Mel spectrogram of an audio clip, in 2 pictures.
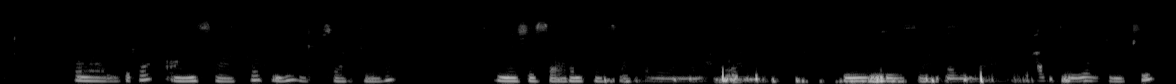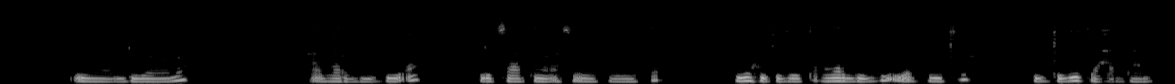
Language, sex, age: Somali, male, 18-24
